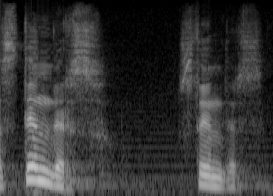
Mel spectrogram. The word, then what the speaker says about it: Stenders: Поэтому поздравить хочу компанию, правильно произносится, Stenders.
